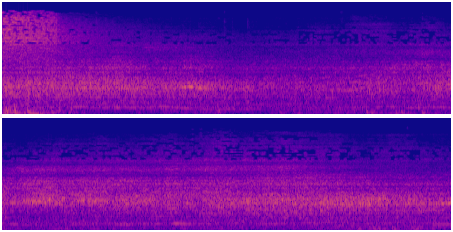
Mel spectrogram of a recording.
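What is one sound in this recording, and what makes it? A car engine revs hard as the car slides through a turn.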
